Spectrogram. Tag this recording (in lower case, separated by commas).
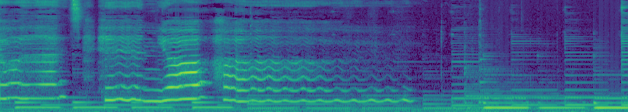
singing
